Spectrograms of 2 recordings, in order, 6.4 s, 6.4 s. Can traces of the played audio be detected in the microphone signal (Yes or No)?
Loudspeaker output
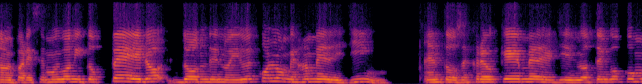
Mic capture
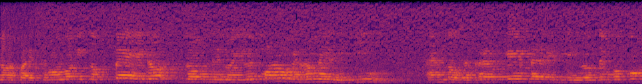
Yes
